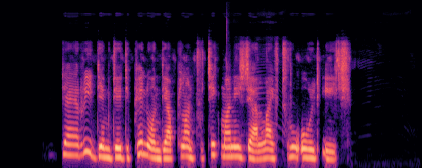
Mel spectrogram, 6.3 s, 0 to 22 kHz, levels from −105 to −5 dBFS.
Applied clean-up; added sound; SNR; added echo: neural mask model DeepFilterNet 3.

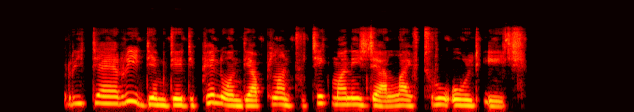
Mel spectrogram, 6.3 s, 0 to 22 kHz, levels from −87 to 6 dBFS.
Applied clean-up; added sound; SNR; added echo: none; none; none; none.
